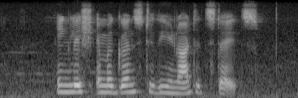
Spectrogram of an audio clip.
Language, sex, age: English, female, 18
